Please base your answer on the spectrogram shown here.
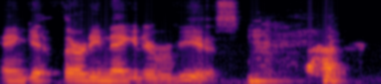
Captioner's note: chuckles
